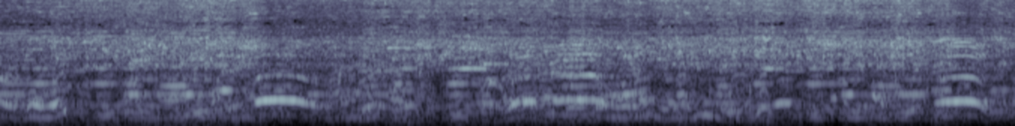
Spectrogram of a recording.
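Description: Music playing for a Morris dance, with a steady jingle of bells from the dancers' leg bells as they step, under a mix of voices.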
